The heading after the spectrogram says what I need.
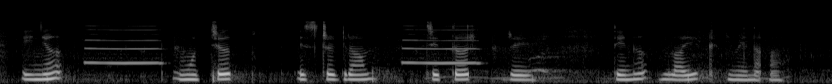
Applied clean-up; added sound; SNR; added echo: none; Wind instrument, woodwind instrument; 11 dB; none.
